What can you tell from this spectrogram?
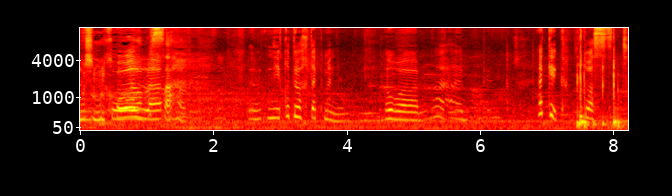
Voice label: woman in cafe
